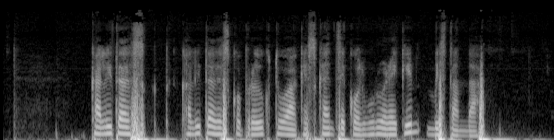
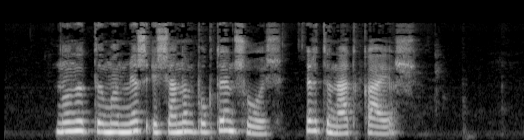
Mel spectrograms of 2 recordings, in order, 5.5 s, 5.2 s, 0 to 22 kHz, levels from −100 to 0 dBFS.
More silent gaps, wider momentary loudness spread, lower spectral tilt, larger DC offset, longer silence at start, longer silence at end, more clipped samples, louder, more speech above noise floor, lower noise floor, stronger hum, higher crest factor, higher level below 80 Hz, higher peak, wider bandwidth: neither; second, 7 LU vs 13 LU; first, -7.5 dB/octave vs -4 dB/octave; neither; first, 0.9 s vs 0.55 s; second, 0.4 s vs 1.1 s; neither; second, -27 LUFS vs -22 LUFS; second, 37 dB vs 53 dB; second, -59 dBFS vs -74 dBFS; neither; about the same, 20 dB vs 16 dB; first, -30 dBFS vs -70 dBFS; first, -2 dBFS vs -8 dBFS; about the same, 10.5 kHz vs 11.5 kHz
